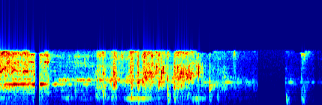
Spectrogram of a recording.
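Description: horse neighing

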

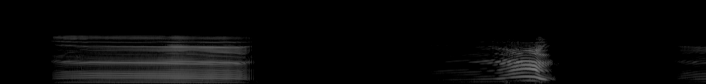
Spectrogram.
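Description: cow mooing

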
